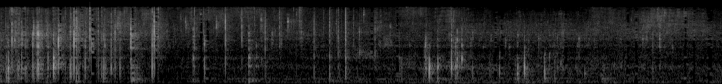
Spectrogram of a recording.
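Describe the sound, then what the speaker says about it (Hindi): Sabudana papad drops into deep hot oil and fries, bursting into a dense, crackling sizzle with many sharp pops early that thin into a softer steady hiss, close up with no talking. "अब हम इसमें पापड़ डालकर तलेंगे"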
